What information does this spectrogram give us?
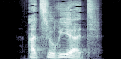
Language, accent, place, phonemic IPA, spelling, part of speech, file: German, Germany, Berlin, /at͡suˈʁiːɐ̯t/, azuriert, adjective, De-azuriert.ogg
- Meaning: marked with wavy blue lines to impede forgery or counterfeiting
